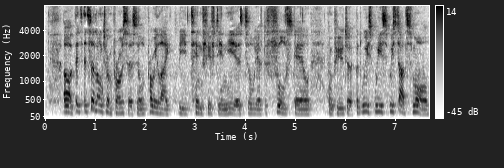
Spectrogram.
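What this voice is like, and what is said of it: Foreign-accented English. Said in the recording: “You have a comforting foreign accent for this sort of thing ... you have the sort of accent where you say, oh, yes, this man knows what he's doing”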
